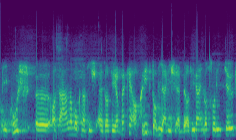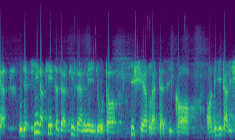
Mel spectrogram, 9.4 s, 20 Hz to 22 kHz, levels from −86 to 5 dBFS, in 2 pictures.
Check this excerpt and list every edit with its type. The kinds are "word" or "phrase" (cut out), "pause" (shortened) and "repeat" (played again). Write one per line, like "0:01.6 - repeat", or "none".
none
